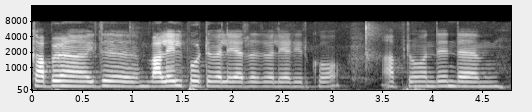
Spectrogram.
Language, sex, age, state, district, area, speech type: Tamil, female, 30-45, Tamil Nadu, Coimbatore, rural, spontaneous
